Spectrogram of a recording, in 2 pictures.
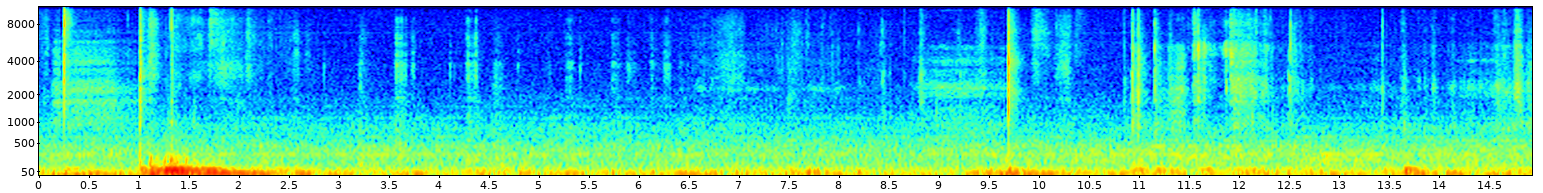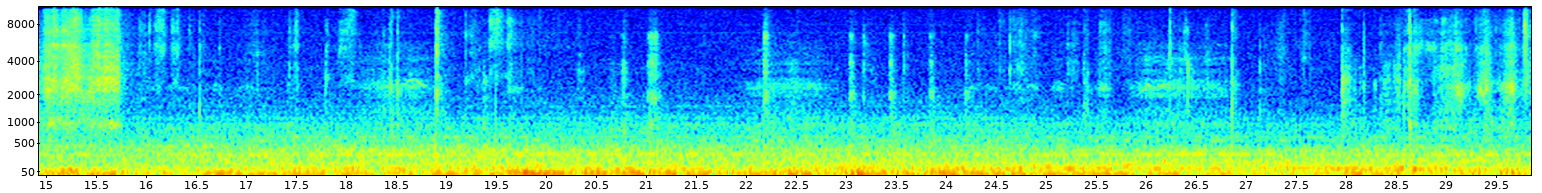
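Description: Felt-tip marker strokes scratching on paper as colour swatches are drawn, with scattered clicks of marker caps and markers handled in a plastic marker case. A heavy low thump sounds about a second and a half in.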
